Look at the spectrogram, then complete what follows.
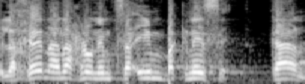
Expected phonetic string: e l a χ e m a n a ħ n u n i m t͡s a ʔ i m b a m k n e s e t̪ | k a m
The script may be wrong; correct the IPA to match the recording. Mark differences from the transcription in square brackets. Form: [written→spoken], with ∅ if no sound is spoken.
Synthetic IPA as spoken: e l a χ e [m→n] a n a ħ n u n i m t͡s a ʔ i m b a [m→∅] k n e s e t̪ | k a [m→n]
